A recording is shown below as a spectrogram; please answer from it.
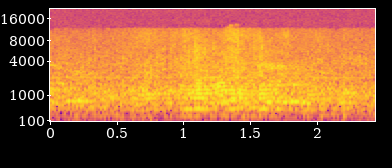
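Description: Near silence, with a faint insect buzz in the second half.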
